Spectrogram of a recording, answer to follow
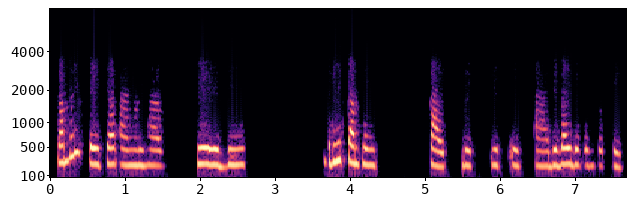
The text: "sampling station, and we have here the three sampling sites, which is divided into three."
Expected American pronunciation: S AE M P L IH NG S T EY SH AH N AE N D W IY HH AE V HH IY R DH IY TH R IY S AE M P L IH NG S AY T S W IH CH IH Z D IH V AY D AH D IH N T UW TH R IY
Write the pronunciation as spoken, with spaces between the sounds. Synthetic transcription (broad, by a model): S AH M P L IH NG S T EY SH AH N AE N D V IY HH AE V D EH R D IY T R IY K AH M P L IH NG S AY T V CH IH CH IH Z D IH V AY D AH D IH N T UW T R IY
